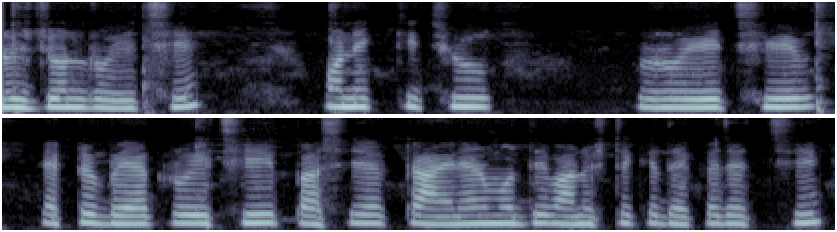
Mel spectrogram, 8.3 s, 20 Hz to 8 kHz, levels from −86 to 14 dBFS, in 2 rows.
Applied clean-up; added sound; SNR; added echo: none; none; none; none.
